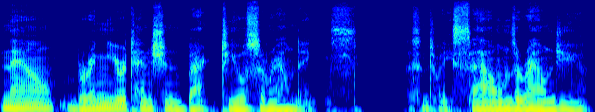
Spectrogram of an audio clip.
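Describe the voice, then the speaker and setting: A man guiding a relaxation meditation, giving calm, soothing, measured instructions. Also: on the low side, dry recording, clean studio sound. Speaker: meditation guide. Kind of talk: guided relaxation meditation, scripted narration.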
